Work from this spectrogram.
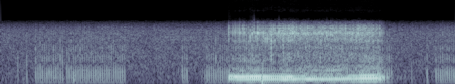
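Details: Sleeping Labrador Retriever Chi-chan snoring: soft rattling breaths pulse rhythmically, then a loud, deep, sustained rumbling snore lasts over a second before the gentle buzzing breathing comes back.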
